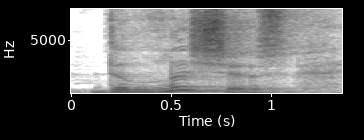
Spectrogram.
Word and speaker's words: delicious: Delicious. You have to stress li.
